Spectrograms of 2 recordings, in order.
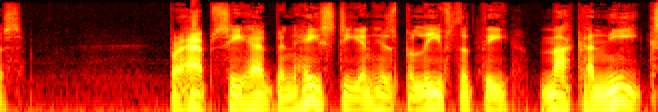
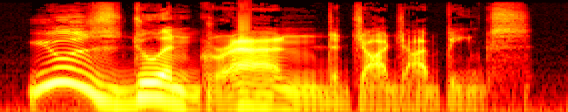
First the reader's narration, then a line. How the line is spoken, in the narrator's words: he rumbled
